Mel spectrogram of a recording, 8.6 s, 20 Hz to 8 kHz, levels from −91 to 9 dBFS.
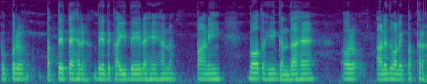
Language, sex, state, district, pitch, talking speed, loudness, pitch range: Punjabi, male, Punjab, Fazilka, 145 Hz, 120 wpm, -19 LUFS, 145-150 Hz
